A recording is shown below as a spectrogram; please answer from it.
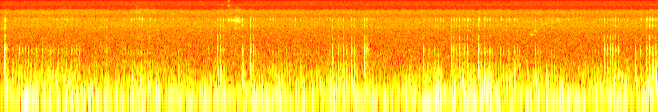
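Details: Indoor American Shorthair cat fast asleep on its back, belly moving with the purr; steady deep rumble with faint, irregular breathy pulses.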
